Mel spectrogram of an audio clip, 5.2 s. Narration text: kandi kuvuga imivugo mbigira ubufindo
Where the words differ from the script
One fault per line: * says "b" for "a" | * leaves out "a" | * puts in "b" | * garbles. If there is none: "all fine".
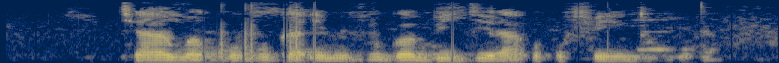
* says "cyangwa" for "kandi"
